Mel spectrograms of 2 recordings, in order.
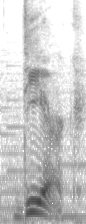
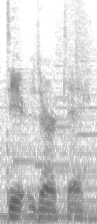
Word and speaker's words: Dirk: Dirk, not Durkee. That's how they pronounce it.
